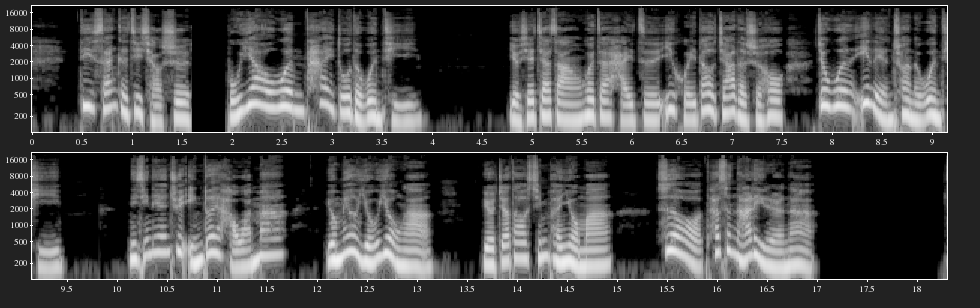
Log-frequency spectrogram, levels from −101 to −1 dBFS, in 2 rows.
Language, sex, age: Chinese, female, 20-39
